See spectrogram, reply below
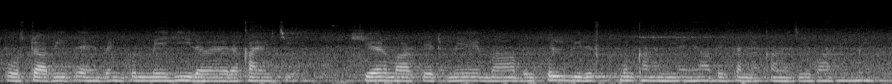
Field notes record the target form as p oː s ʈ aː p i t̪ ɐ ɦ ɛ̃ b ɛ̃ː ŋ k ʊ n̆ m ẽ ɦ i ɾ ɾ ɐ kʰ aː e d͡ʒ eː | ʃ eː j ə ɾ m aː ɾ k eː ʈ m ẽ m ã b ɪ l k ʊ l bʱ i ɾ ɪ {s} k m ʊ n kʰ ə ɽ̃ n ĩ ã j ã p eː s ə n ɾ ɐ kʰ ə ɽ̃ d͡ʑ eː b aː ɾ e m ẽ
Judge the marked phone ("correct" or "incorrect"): correct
